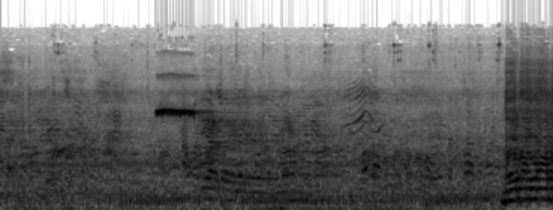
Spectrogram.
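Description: A horse gallops at a tent pegging parade in a village near Faisalabad, Pakistan, its hooves clip-clopping amid a noisy crowd with steady talk and a few loud bursts of sound.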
